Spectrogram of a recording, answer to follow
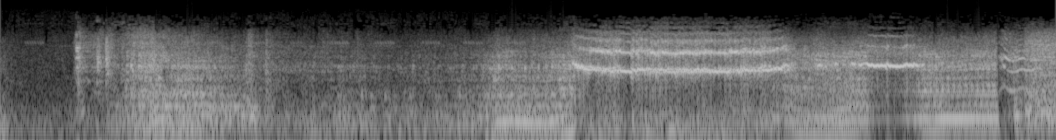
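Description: A car drives off hard: a knock about a second in, the engine revving, then the tyres squealing for about two seconds, with a shorter squeal near the end.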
